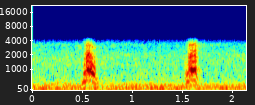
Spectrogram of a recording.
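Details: Pug barking on a beach: two short, sharp barks about one second apart, each a brief burst over a steady low rumble of background noise.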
